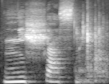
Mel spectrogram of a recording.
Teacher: S and cha here will be pronounced as sha.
